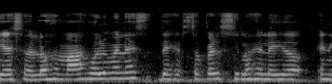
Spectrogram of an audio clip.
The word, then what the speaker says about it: Heartstopper: Por cierto, estoy pronunciando Heartstopper así porque es como que creo que es como más se entiende. Pero yo comúnmente lo pronuncio en el inglés británico porque Alice Oseman es británica, entonces como que me parece que debería pronunciarlo con ese acento, entonces debería ser Heartstopper, pero ahorita no me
